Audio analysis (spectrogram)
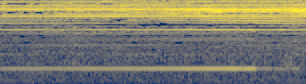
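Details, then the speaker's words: Replica Imhotep relay charger (small battery desulfator) powered by a solar cell: steady high buzz at one pitch with fine hiss, loud when sitting on a hollow wooden door; relay oscillating normally. "notice this doesn't make any noise unless it's got something to vibrate off of. Sitting on this hollow wooden door, you can really hear it humming away, right?"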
